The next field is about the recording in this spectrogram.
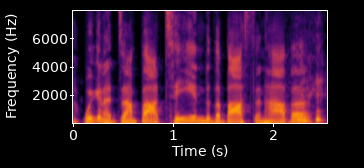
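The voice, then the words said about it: Put-on Boston accent. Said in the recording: “one of my better attempts at a Boston accent, I'd say ... It didn't sound like JFK.”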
